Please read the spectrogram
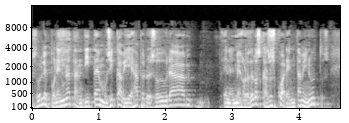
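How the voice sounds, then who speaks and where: Talking at a very fast pace with lively intonation, a man is heard through audible room echo and noticeable background noise. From Uruguay. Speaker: radio host. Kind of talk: casual chat.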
